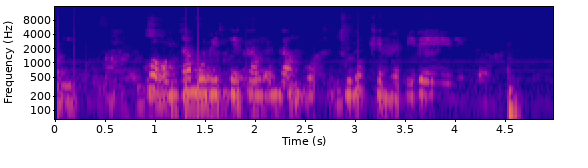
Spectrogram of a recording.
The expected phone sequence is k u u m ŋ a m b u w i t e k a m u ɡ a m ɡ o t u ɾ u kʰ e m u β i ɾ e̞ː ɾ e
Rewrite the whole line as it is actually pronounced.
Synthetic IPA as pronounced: k o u m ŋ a m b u w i t e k a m u ɡ a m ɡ o t u ɾ u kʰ e m u β i ɾ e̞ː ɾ e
